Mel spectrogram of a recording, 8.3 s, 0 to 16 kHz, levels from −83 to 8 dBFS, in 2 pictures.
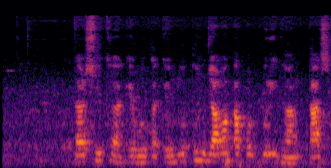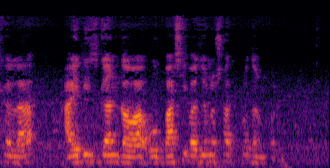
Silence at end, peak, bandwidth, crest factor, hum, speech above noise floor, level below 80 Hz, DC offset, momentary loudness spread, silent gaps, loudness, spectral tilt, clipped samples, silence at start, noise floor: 0.55 s; -4 dBFS; 11.5 kHz; 20 dB; none; 27 dB; -56 dBFS; under 0.1%; 13 LU; none; -23 LUFS; -4.5 dB/octave; under 0.1%; 0.1 s; -50 dBFS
